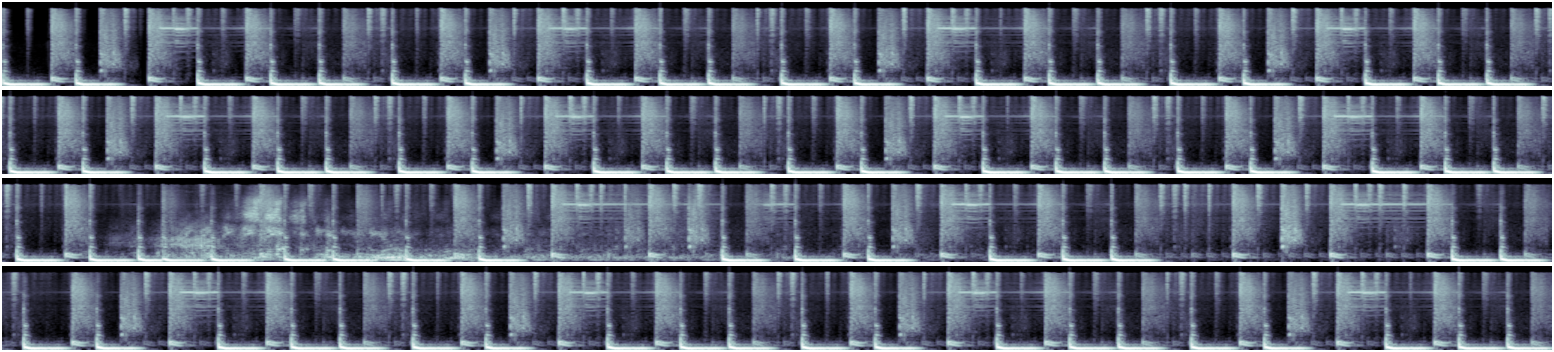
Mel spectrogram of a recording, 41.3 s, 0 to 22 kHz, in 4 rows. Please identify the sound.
185 Drum n Bass
Layered Drumsounds and Tonal. Build with Polyplex (Reaktor) Shaped and Compressed
Created in Music Studio
Bass, Dnb, Drum, Drums, Loop, n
